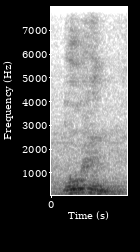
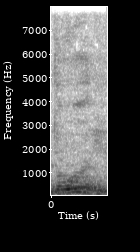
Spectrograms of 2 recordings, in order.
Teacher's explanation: 노은 같은 경우에도 히읗이 발음되지 않습니다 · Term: 히읗 탈락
